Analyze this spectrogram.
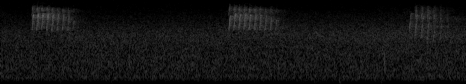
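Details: Scaled Antbird, Brazil: three high, rasping buzz notes spaced about two seconds apart, the last one fainter, over low steady hiss.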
